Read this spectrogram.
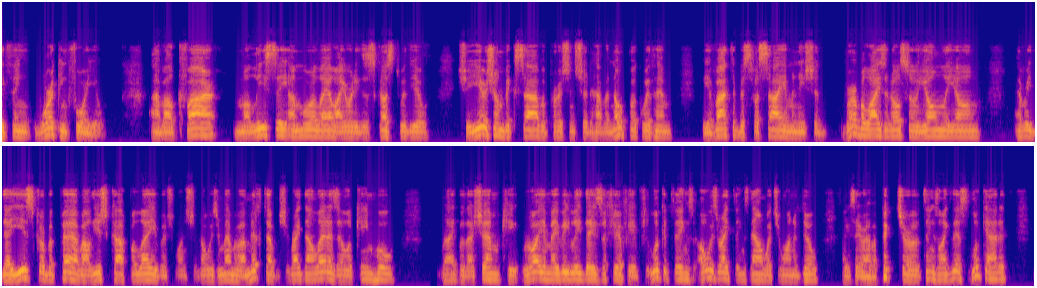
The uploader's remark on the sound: Live On Zoom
